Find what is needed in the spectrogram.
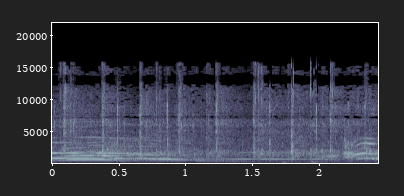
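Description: Small club audience clapping and cheering at the end of a set, with a few whoops whose pitch arches up and down. The cheering dies down after about a second, leaving scattered claps.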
